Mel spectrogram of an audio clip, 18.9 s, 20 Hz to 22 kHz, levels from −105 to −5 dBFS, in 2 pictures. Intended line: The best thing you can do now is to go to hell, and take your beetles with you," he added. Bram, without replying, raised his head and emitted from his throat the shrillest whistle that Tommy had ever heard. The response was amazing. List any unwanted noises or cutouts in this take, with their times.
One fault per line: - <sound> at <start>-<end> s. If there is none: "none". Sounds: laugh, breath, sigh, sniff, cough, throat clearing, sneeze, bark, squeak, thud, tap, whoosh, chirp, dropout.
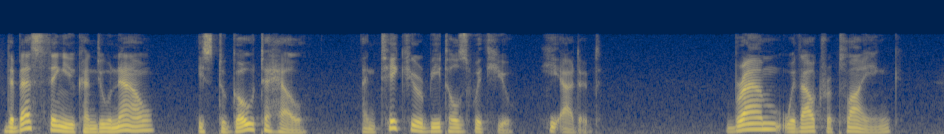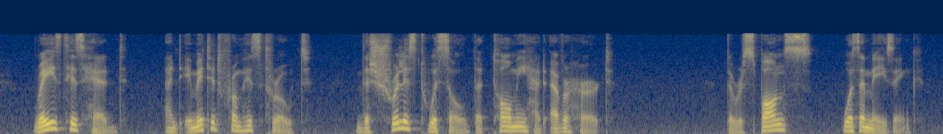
none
